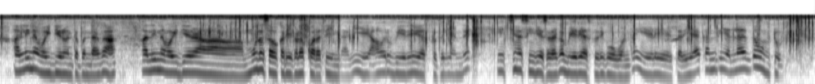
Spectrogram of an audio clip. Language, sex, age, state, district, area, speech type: Kannada, male, 60+, Karnataka, Tumkur, rural, spontaneous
